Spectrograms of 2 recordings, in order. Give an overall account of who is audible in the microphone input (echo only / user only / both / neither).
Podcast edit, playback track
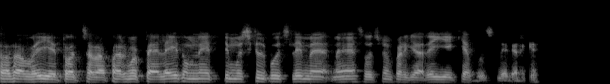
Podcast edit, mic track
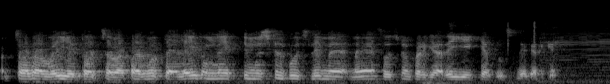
echo only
